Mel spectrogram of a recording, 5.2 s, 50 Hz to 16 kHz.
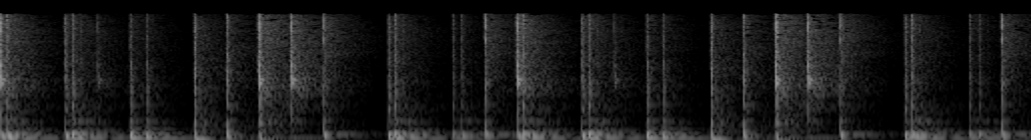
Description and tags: ethnic beat4
congas, ethnic drums, grooves
congas, drums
